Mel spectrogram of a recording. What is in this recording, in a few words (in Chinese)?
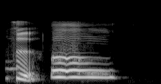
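"zhuo zi", Mandarin Chinese, female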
